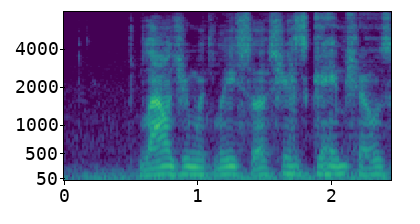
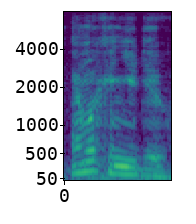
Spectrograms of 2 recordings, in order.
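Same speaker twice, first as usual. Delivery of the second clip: normal talking voice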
